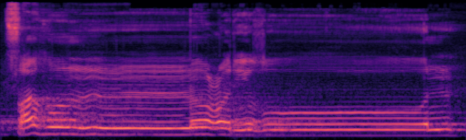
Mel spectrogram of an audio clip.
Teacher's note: میم ساکن کے بعد میم آ رہا ہے، اس لیے میم کو میم سے ملا کر غنہ کے ساتھ پڑھیں گے، اس کو ادغام شفوی کہتے ہیں۔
